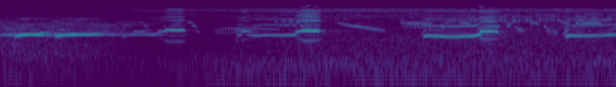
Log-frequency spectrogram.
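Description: Eurasian curlew giving mellow whistled calls, each held level then sweeping upward like 'cour-lee', about three in four seconds; thin chirps of other birds behind.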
